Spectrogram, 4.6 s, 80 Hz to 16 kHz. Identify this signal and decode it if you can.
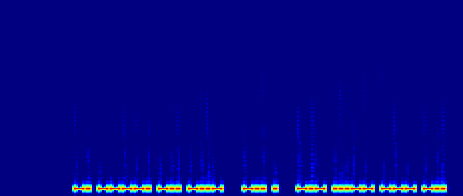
Morse code, heard as a keyed tone, about 40 wpm, 700 Hz. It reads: N9DX DE K3OD
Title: USA Callsign DE Callsign - 4 Characters - 40wpm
